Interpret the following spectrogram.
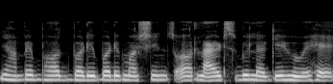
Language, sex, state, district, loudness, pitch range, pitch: Hindi, female, Uttar Pradesh, Hamirpur, -15 LUFS, 195-210 Hz, 205 Hz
